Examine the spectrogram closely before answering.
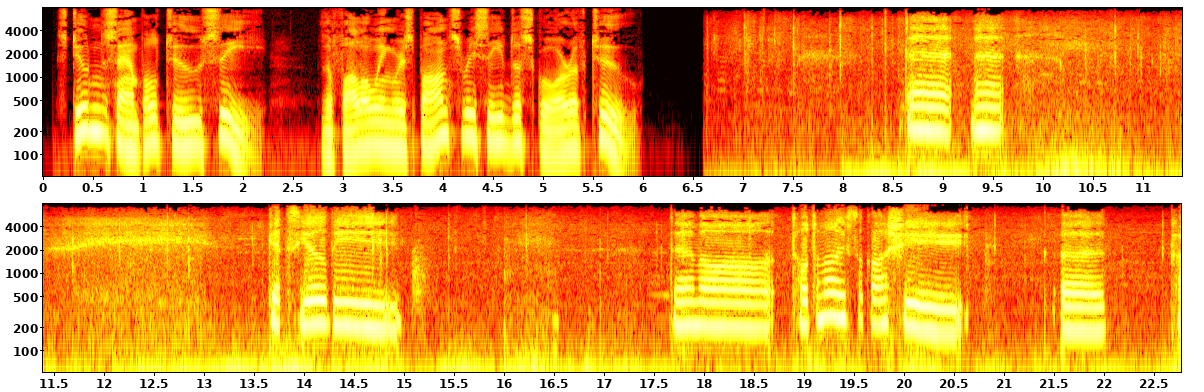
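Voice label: japanese conversation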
